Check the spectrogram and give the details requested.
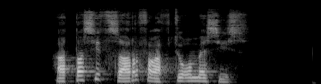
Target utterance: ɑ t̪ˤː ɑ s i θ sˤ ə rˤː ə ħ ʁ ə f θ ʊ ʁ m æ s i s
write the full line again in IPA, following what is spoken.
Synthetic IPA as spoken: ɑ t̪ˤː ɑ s i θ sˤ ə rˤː ə f ʁ ə f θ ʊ ʁ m æ s i s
